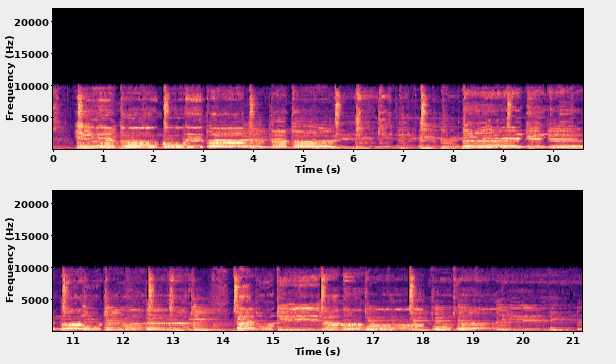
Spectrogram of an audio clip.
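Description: Men singing a Tongan kava-club song (hiva kava) together, accompanied by a strummed guitar and an electronic keyboard.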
